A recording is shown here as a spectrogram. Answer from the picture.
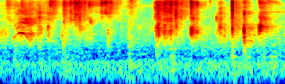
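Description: Macaques biting and chewing small pieces of food at close range, with a run of short sharp clicks in the last second.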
